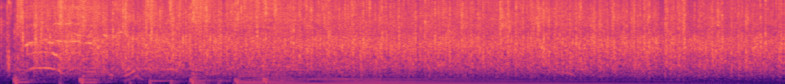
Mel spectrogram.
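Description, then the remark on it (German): Loud, dense applause from the audience of a football TV talk show with Stefan Effenberg, a steady wash of clapping that holds strong for the whole stretch, with a low musical tone swelling in underneath after the first few seconds. “Und jetzt, Stefan, musst du tapfer sein, denn der Applaus für sie ist immer noch lauter.”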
